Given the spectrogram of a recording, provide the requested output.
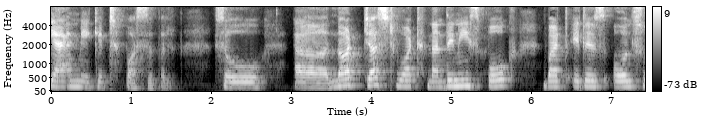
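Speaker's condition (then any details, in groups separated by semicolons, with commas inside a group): No condition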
